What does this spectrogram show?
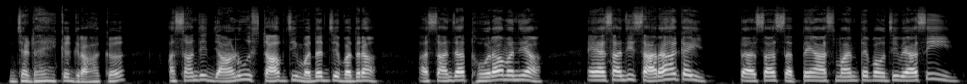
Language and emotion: Sindhi, happy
